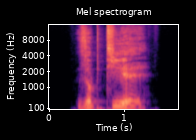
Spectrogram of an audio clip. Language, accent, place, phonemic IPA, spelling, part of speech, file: German, Germany, Berlin, /zʊpˈtiːl/, subtil, adjective, De-subtil.ogg
- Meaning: subtle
